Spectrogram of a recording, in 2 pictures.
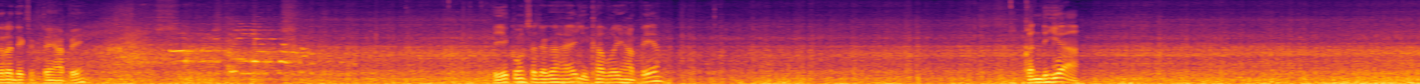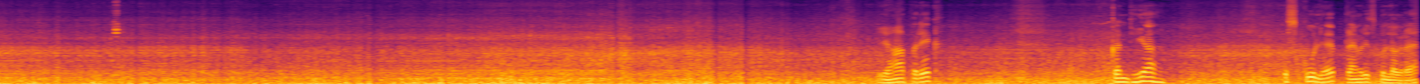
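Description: Wind rumbles loudly against the rider.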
